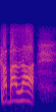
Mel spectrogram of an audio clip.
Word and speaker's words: Kabbalah: You don't even pronounce the word right. It's Kabbalah, Kabbalah," and I wanted to say, for this kind of study, it really doesn't matter.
